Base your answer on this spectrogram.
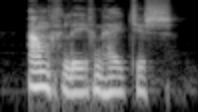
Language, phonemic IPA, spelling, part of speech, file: Dutch, /ˈaŋɣəˌleɣə(n)hɛitcəs/, aangelegenheidjes, noun, Nl-aangelegenheidjes.ogg
- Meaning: plural of aangelegenheidje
